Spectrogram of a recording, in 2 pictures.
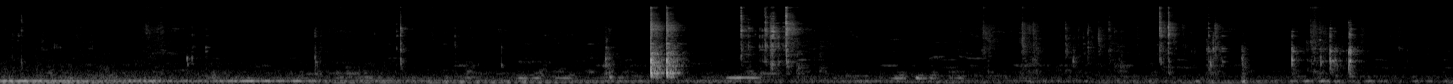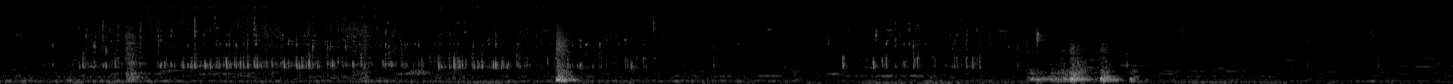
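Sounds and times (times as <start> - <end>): juice trickling into a glass: 15.0 - 26.2.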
